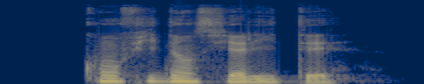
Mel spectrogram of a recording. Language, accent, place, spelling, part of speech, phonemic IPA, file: French, France, Lyon, confidentialité, noun, /kɔ̃.fi.dɑ̃.sja.li.te/, LL-Q150 (fra)-confidentialité.wav
- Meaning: confidentiality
